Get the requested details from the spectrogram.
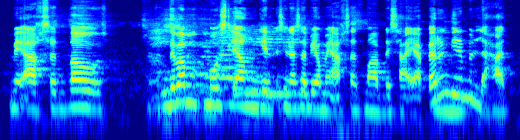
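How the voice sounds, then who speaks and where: A woman's voice: medium pitch, brisk, crowd noise. A woman from the Philippines hosting a livestream in casual chat, talking freely and often trailing off to restart a thought. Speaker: livestream host.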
